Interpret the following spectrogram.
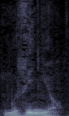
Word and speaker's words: Mouzinho: If it's spelled correctly, it's M-U-Z-H-I-N umlaut O, Muzinho.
